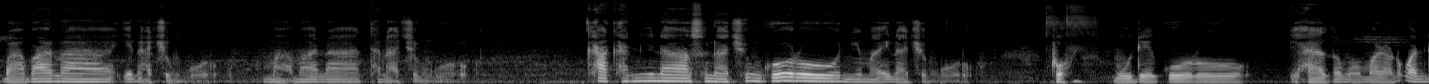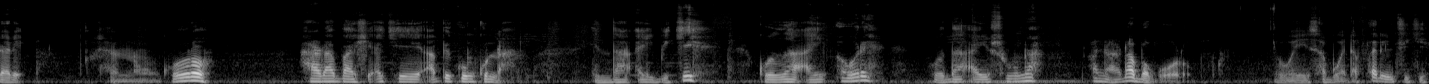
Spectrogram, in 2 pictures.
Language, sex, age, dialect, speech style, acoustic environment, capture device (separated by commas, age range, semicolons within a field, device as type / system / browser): Hausa, male, 18-24, Nigeria - Kano, happy; anxious; relaxed; tired; nervous; excited; focused; stressed, traffic; construction; appliances; people talking; music; nature; silence, mobile / Linux / Chrome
